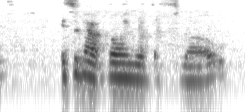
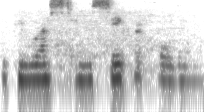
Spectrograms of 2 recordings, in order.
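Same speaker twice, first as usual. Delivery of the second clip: guided meditation. Acted. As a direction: soothe them into calm, unhurried. Leads the promised meditation.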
